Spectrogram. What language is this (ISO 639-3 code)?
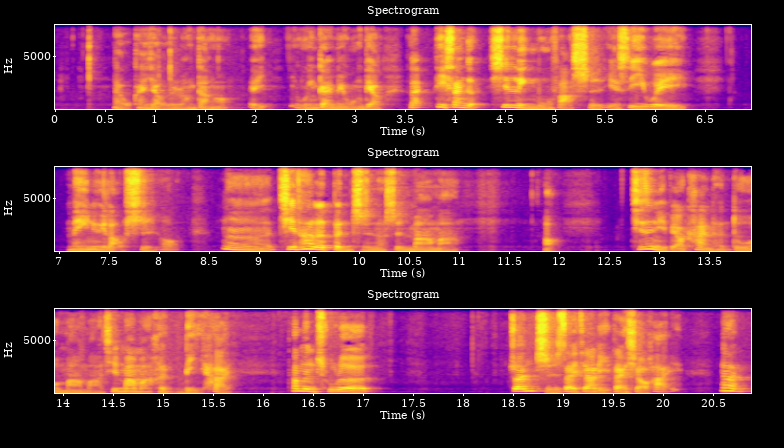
zho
